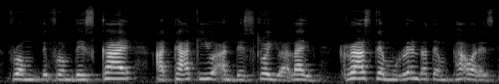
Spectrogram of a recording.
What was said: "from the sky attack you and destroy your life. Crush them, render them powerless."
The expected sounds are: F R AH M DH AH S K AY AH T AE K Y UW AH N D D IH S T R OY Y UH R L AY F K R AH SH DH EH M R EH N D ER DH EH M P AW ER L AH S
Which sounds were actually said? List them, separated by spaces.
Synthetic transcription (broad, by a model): F R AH M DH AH S K AY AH T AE K Y UW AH N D D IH S T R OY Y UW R L AY F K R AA S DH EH M R EH N D ER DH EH M P AW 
